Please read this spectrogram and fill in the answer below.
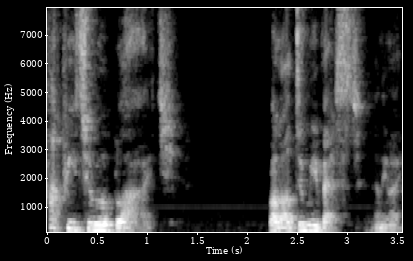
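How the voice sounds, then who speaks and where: Vocal fry runs through the voice, with audible room echo. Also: woman. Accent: Liverpool. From Liverpool, England. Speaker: true crime podcaster. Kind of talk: casual storytelling monologue. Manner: chatty, informal.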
